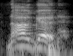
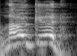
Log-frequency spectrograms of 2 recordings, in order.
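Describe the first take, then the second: First: Said in the usual way. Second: No good, much higher and louder; emphatic. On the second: Acted. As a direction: hammer the verdict home. Emphatic verdict on losing soul.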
